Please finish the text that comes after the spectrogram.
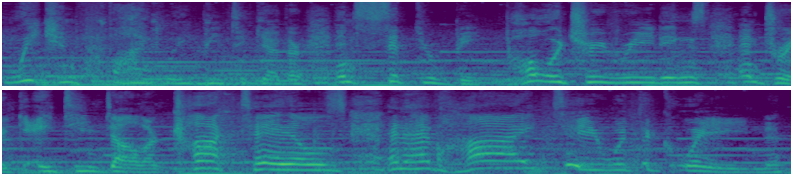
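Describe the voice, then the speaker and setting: A man's voice: high-pitched, big pitch swings, moderate pace, few pauses, over music. A man playing a cocky, taunting evil twin in a video game, with a theatrical, mocking delivery. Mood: mock pleading. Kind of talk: hammy game villain acting.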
